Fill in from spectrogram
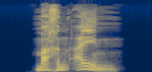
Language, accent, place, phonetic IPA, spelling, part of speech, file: German, Germany, Berlin, [ˌmaxn̩ ˈaɪ̯n], machen ein, verb, De-machen ein.ogg
- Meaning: inflection of einmachen: 1. first/third-person plural present 2. first/third-person plural subjunctive I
